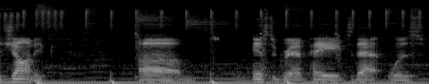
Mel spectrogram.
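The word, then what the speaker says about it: Canik: uh it was a A canic or if you want the actual Turkish pronunciation the the janic um Instagram page that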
